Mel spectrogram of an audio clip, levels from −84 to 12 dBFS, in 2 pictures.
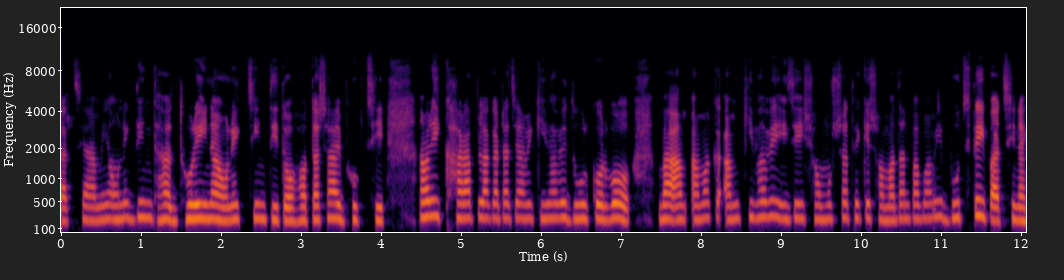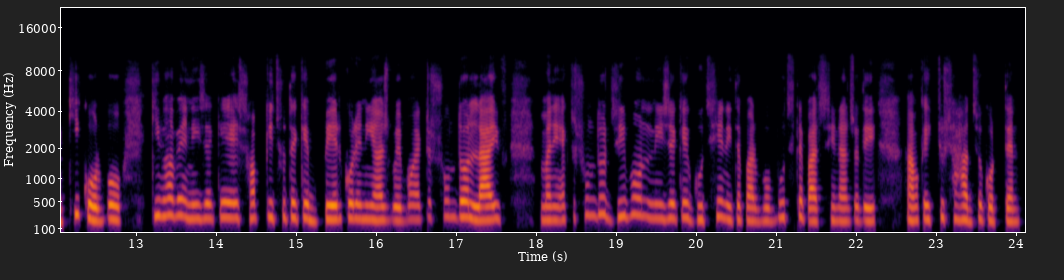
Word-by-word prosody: লাগছে। 195 +2 -4
আমি 205 +1 -4 0.2
অনেকদিন 235 +2 -3
ধা 215 - 0 0.2
ধরেই 225 +1 +6
না 225 - +5
অনেক 215 +1 0
চিন্তিত, 220 -3 -3 0.2
হতাশায় 215 +3 +1
ভুগছি। 210 0 -4 0.5
আমার 250 +1 +5
এই - - -4
খারাপ 235 -1 +1
লাগাটা 235 -1 -1
যে - - -4
আমি 230 0 -5
কীভাবে 230 +1 -2
দূর 225 0 0
করবো 225 +1 +4 0.5
বা 225 - +4
আম 215 - -1
আমাক 235 +2 -4 0.2
আমি 220 +1 -3
কীভাবে 250 0 -3
এইযে 220 +2 -5
এই - - -8
সমস্যা 220 +2 -4
থেকে 230 0 -3
সমাধান 210 +2 -2
পাবো 225 +1 -3
আমি 255 +1 -5 0.2
বুঝতেই 245 +3 +1
পারছি 200 0 +3
না; - - +4 0.2
কি - - +1
করবো? 205 0 +7 0.5
কিভাবে 275 0 +1 0.2
নিজেকে 230 +1 -2 0.3
সবকিছু 235 +1 -3
থেকে 240 -1 +2 0.2
বের 220 0 +8
করে 230 -1 +3
নিয়ে 215 -1 +1
আসবো? 205 0 -2
এবং 210 +3 -7
একটা 230 +3 -12
সুন্দর 255 -1 +3 0.2
লাইফ 210 +2 +7 0.5
মানে, 210 0 +1
একটা 220 +3 -17
সুন্দর 280 +1 -4
জীবন 265 +3 -1 0.2
নিজেকে 230 +1 -1
গুছিয়ে 215 +5 -3
নিতে 215 +1 -2
পারবো 195 -1 0 0.2
বুঝতে 245 +2 -3
পারছি 195 +1 +2
না। 195 - +1
যদি 200 -1 +1 0.5
আমাকে 205 +2 +1
একটু 220 +4 -8
সাহায্য 215 -3 0
করতেন। 190 0 0
225 Hz, 160 wpm, -23 LUFS, 210-235 Hz, 0.5 s, বের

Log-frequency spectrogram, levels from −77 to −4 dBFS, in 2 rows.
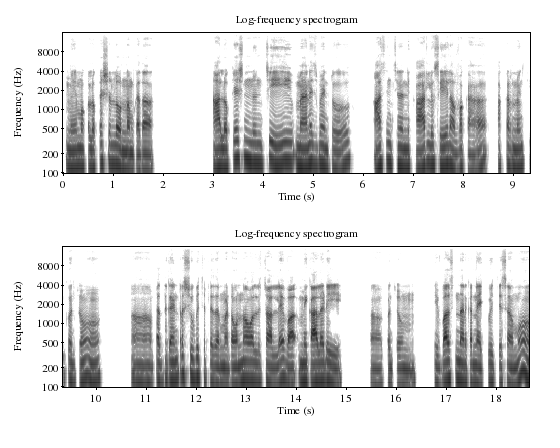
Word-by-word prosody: మేముక 115 +1 0
లొకేషన్‌లో 135 +2 0
ఉన్నాం 110 -1 +2
కదా! 100 +1 +2 1.4
ఆ - - +8
లొకేషన్ 160 +7 0
నుంచి, 140 +2 -1 0.5
మేనేజ్మెంటు 125 -2 +1 0.8
ఆశించినన్ని 130 -2 0
కార్లు 125 +5 +3
సేల్ 130 +1 +1
అవ్వక, 115 +1 -3 0.6
అక్కడి 120 0 -5
నుంచి 125 +6 -4
కొంచెం 120 0 -2 1.0
ఆహ్‌, 110 -1 -2
పెద్దగా 120 +1 0
ఇంట్రెస్ట్ 145 +4 -1
చూపిచ్చట్లేదనమాట 115 -7 -1
ఉన్నవాళ్ళు 120 +1 +2
చాలులే. 110 +2 +3
వ - - +7 0.3
మీకు 115 0 +1
ఆల్రెడీ 120 0 +3 0.8
ఆహ్, 95 0 -5
కొంచెం 100 -1 -5 0.7
ఇవ్వాల్సిన 125 +4 +4
దానికన్నా 115 -1 +2
ఎక్కువిచ్చేసాము, 110 - -2
120 Hz, 95 wpm, -25 LUFS, 110-130 Hz, 1.4 s, ఆ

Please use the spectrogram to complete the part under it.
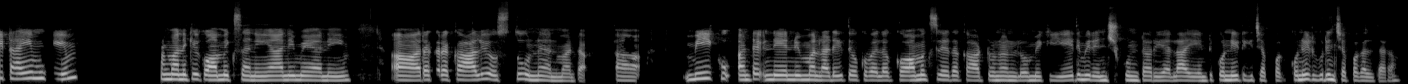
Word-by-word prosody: టైంకి 265 -1 +1 1.1
మనకి 230 +1 +3
కామిక్సని, 205 -2 +2
యానిమే 205 0 +2
అని 190 0 0 0.6
ఆహ్, 195 -1 +5
రకరకాలవి 220 +1 +2
ఒస్తూ 250 - -6
ఉన్నాయనమాట. 175 -4 -2 0.4
ఆ! - - -2 0.7
మీకు 275 0 +2 0.2
అంటే 215 +3 +1 0.2
నేను 215 0 +4
మిమ్మల్ని 210 -2 +2
అడిగితే 200 +2 -3
ఒకవేళ 195 -1 -3 0.2
కామిక్స్ 205 +3 +3
లేదా 205 -1 -1
కార్టూనన్‌లో 190 0 -2
మీకు 185 0 -6 0.2
ఏది 200 +3 -1
మీరెంచుకుంటారు? 190 -1 0
ఎలా 190 +1 -1
ఏంటి? 175 +3 -4
కొన్నిటికి 200 -1 0
చెప్ప 190 - -9 0.2
కొన్నిటి 215 0 +2
గురించి 225 -2 +2
చెప్పగలుగుతారా? 170 -4 -7
200 Hz, 125 wpm, -25 LUFS, 190-220 Hz, 1.1 s, ఆహ్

